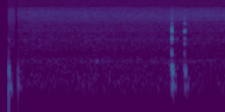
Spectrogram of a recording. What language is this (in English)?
Japanese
